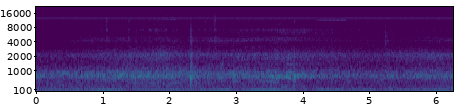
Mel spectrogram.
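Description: Steady low engine rumble, with one sharp click a little over two seconds in.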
